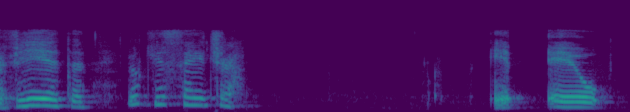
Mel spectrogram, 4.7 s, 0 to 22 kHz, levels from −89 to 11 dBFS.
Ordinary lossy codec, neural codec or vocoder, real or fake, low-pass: none; vocoder, 44.1 kHz, 128 mel bands, Pupu-Vocoder; fake; 7.2 kHz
